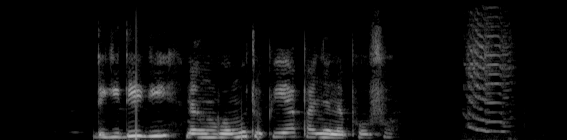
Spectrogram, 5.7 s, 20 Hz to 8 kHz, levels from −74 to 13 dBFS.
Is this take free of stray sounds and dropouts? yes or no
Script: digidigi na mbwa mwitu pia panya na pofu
no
